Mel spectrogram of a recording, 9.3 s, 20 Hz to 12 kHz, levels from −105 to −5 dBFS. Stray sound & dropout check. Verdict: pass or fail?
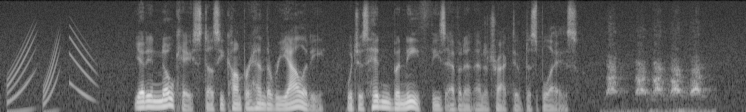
fail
